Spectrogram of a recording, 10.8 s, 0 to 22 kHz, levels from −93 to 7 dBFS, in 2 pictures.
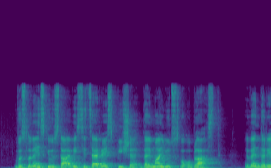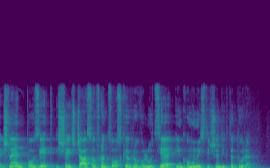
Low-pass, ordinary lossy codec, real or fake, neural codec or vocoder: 10.8 kHz; none; fake; vocoder, 48 kHz, 128 mel bands, Vocos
